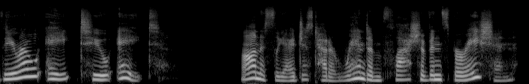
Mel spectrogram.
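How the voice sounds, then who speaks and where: A woman voicing a practical, inquisitive young female adventurer in an anime game, speaking in a casual, measured way. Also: fairly high pitch, animated, no echo, studio quality. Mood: dry, casual. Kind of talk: anime video game voice acting.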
